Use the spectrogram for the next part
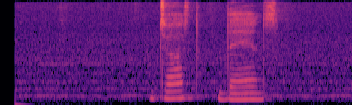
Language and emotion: Russian, sad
